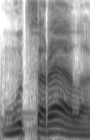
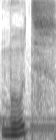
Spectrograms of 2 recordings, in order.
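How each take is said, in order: First: All four syllables are said in full. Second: The word is clipped to a single syllable. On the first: This is the proper Italian form. The speaker calls it right. "it's mozzarella" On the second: This is the Italian-American mobster form. The speaker calls it wrong. "not moots"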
